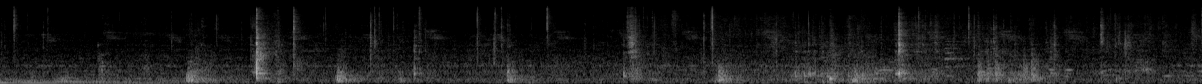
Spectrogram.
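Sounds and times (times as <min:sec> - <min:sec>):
corn knocking on metal grill: 0:01.8 - 0:05.4, 0:06.2 - 0:10.7.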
